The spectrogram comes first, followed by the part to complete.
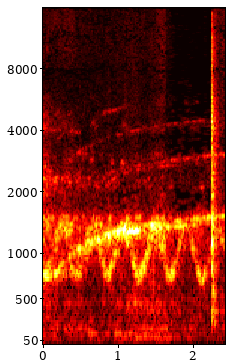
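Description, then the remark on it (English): An ambulance siren wails steadily outside in rising and falling sweeps, muffled, with a brief sharp click near the end and no voices. “It's an ambulance.”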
